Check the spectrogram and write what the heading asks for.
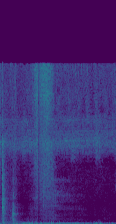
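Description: Handling noise: a sharp click at the start and a softer one just after, then a faint low rumble as the aluminium rudder and the camera are moved about.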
